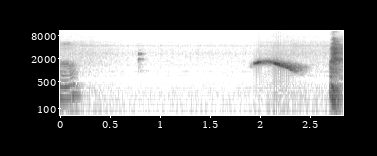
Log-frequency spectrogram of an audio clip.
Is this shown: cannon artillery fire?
no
